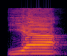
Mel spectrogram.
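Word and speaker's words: ي: ইয়া। জিহ্বার মাঝখান তার বরাবর উপরে তালুর সঙ্গে লাগিয়ে জাস্ট এক আলিফ টেনে উচ্চারণ করতে হবে।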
